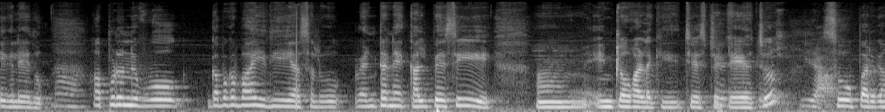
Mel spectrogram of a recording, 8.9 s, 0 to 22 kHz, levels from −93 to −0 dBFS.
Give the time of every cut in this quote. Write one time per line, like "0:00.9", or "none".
none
